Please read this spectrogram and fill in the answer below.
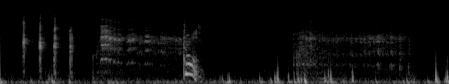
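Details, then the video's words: Baby raccoon: quick clicking at first, then two buzzy, harmonic whining cries about a second long, with scattered knocks and rustling between them. "Baby Raccoon Sounds"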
